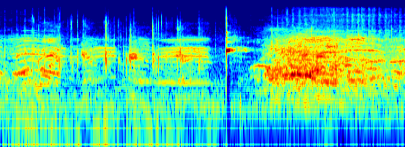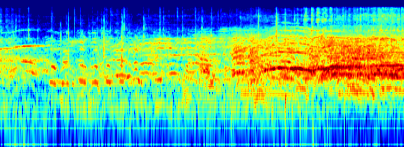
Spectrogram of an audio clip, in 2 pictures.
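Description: A metal baseball bat cracks against the ball about three seconds in, with a short ring. A crowd of spectators and players then breaks into shouting and yelling that swells louder near the end as the play reaches home plate.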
